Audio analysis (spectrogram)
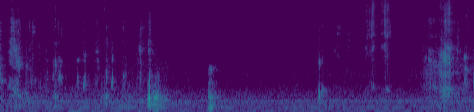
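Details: Female Golden Retriever puppy Connie, five months old, munches assorted vegetables indoors for an ASMR recording. There are a few separate crunchy bites and chews, spaced out by quiet gaps over a faint constant hum.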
